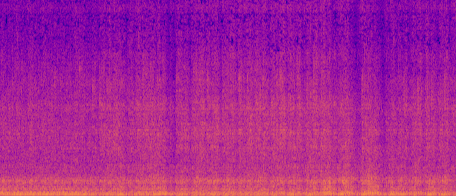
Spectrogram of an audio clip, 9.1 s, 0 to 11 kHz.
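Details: 1981 Cutlass Supreme small-block Chevy V8, cold start during hot-lashing with the polylocks retightened: it stumbles and shakes at idle with uneven chuffing and faint popping. Owner wonders if he was overzealous; the valve lash is overtightened.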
